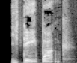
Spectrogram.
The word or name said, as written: idébank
